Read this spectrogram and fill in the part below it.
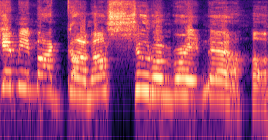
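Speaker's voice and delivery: put-on high, loud, slow, drawn-out old man outburst. Retelling a clip of an old veteran walking past protesters: imitating an old veteran. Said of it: "the old veteran guy who's, like, fucking really fucking old looking".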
